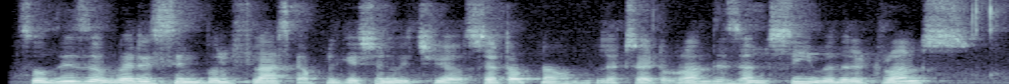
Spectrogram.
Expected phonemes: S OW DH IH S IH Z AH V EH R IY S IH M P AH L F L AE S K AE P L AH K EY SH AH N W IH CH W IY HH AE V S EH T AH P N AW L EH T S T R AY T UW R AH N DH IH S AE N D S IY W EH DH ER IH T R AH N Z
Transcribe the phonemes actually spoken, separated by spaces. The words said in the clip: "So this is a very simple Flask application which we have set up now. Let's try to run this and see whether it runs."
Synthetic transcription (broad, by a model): S OW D IH Z AH V EH R IY S IH M P AH L F L AE S K AE P L AH K EY SH AH N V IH CH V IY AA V S EH T AH P N AW L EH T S T R AY T UW R AH N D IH S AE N D S IY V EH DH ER IH T R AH N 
